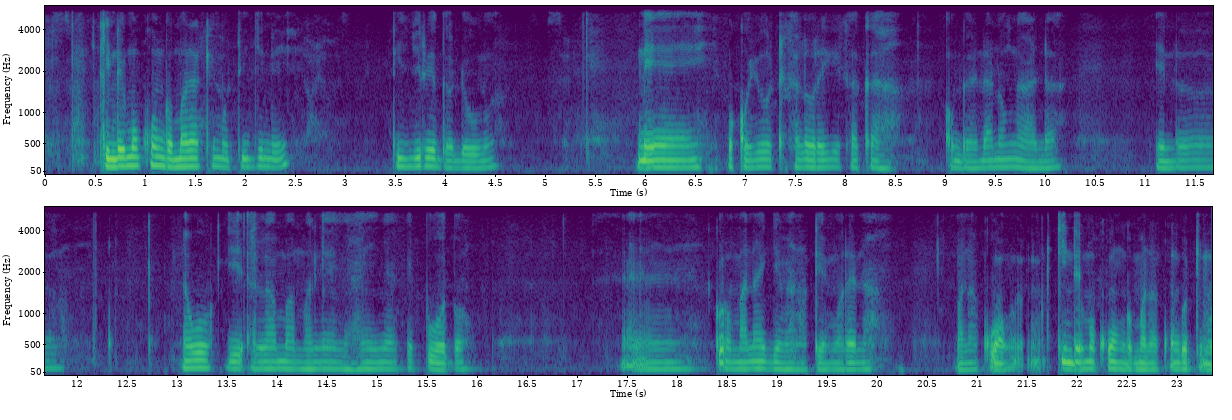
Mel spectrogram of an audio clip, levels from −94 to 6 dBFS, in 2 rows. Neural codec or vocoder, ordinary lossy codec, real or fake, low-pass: codec, 16 kHz, 2 kbps, FunCodec, trained on Chinese and English, 25 frames a second; none; fake; 5.4 kHz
